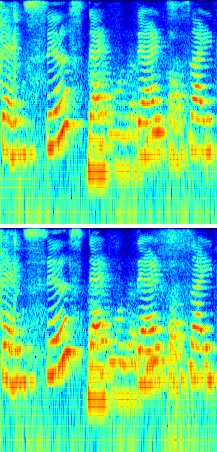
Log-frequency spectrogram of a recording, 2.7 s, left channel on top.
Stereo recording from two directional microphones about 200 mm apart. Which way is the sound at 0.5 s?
25° left (ahead or behind).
